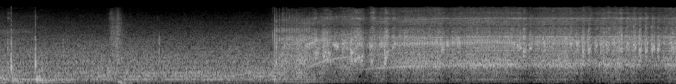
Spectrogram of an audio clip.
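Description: A power tool starts up and runs steadily, trimming the port of an aluminum ProComp 190cc cylinder head; a low hum comes first, then a loud, continuous high whine holds for the rest of the clip.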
